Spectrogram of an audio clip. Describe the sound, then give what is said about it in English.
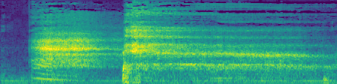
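A deep breath drawn in and then let out: a breathy, airy inhale of about a second, then a longer, steady exhale that slowly fades, with no talking over it. “Let's get some air in there. Let's take a deep breath in.”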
